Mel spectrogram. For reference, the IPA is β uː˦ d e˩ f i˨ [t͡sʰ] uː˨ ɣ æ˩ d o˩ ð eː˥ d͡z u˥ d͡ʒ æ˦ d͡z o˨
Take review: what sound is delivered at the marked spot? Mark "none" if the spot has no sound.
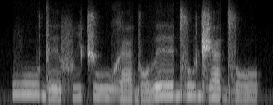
t͡ʃ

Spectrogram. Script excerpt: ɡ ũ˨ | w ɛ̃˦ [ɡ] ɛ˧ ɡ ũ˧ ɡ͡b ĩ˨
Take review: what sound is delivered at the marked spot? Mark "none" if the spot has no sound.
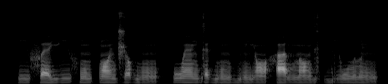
ɡ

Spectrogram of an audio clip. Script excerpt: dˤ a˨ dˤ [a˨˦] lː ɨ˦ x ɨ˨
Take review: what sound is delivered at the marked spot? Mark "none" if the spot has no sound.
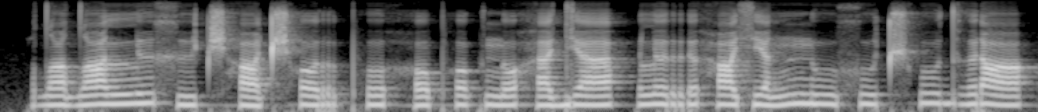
a˧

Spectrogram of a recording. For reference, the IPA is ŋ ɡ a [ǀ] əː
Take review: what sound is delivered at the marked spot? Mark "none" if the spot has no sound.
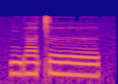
ǀ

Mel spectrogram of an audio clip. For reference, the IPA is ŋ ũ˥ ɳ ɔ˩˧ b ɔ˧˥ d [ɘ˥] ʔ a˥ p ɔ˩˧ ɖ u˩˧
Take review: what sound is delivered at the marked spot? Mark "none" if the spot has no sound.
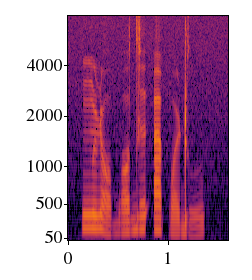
ɘ˥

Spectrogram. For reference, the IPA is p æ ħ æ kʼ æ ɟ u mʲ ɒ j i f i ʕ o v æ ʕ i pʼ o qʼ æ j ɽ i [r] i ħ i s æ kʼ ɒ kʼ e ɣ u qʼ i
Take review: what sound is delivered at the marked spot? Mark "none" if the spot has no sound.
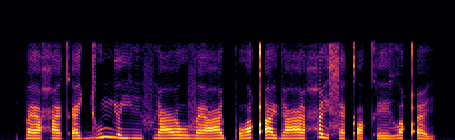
ʕ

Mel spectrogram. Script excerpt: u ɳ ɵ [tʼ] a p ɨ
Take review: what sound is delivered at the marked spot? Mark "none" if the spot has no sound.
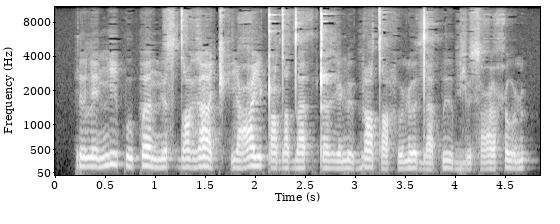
d̪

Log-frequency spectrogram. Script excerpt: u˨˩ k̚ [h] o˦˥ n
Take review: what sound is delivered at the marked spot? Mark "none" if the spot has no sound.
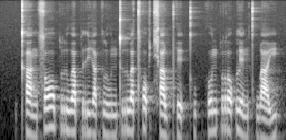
h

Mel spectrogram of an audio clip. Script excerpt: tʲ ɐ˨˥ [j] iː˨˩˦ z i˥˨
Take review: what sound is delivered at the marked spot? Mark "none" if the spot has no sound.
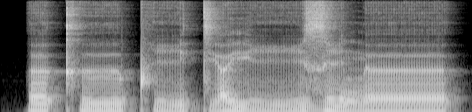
j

